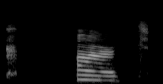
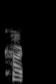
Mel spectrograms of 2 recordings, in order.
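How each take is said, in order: First: "K-R-T" as separate k, ar, t sounds; tapped out sounds. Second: Said in the usual way. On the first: Shown as a demonstration. Teacher repeating the tapping for pupils, segmented "K-R-T". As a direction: tap "K-R-T" sound by sound, pausing between. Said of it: "One more time". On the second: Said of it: "let's tap it out".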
